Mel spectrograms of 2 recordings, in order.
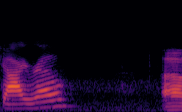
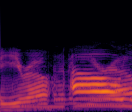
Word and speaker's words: gyro: of two Fortuna um I call it a gyro oh instead of a Euro oh yeah and it's not because I think it's pronounced gyro it's just because it's a it's a regional thing in Pittsburgh I'm from Pittsburgh and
